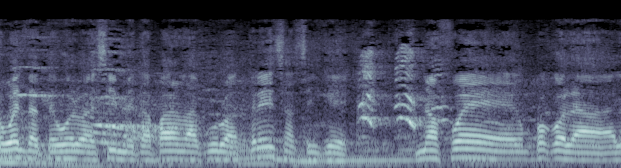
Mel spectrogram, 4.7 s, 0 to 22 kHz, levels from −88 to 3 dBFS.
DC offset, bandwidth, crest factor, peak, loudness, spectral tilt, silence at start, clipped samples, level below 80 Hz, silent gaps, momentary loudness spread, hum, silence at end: under 0.1%; 15 kHz; 18 dB; -2 dBFS; -19 LUFS; -4.5 dB/octave; 0 s; under 0.1%; -40 dBFS; none; 5 LU; none; 0 s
